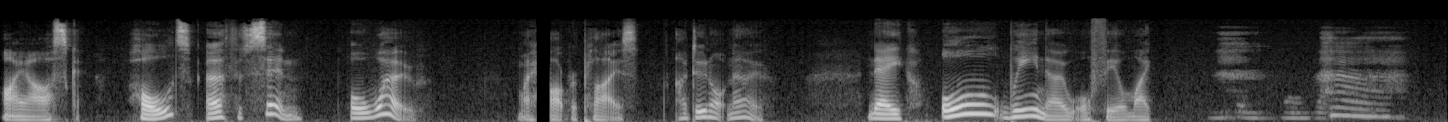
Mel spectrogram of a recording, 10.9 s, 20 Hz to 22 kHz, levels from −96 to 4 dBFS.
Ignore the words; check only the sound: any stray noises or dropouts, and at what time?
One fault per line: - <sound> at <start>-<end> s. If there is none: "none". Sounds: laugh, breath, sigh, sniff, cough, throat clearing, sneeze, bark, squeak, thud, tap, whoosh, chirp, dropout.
- dropout at 4.0-4.1 s
- sigh at 9.1-10.6 s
